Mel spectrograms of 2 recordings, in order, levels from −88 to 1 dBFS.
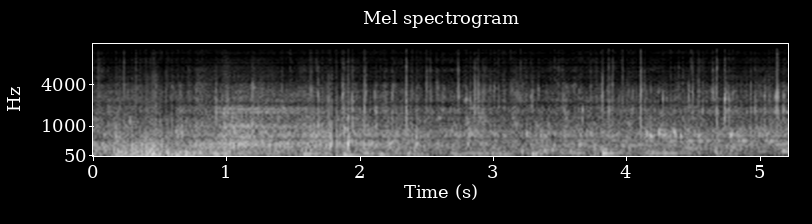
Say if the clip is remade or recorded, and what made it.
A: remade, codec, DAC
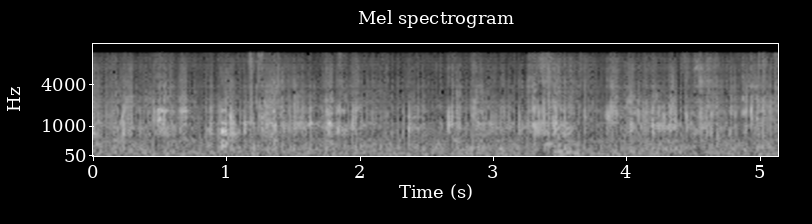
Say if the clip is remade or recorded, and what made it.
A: remade, vocoder, BigVGAN v2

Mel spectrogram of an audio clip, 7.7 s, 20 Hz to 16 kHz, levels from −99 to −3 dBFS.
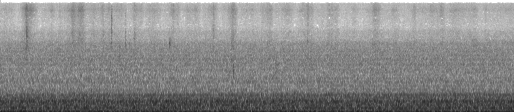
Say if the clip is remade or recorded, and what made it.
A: recorded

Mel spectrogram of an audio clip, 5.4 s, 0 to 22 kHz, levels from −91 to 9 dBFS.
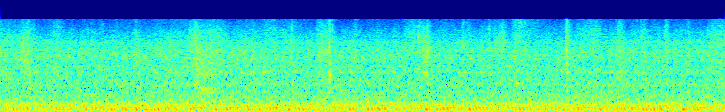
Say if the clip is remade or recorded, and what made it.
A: remade, vocoder, BigVGAN v2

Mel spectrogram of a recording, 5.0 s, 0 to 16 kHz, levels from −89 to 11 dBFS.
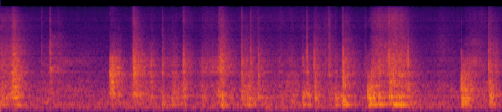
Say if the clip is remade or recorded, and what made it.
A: remade, autoencoder, DAC-VAE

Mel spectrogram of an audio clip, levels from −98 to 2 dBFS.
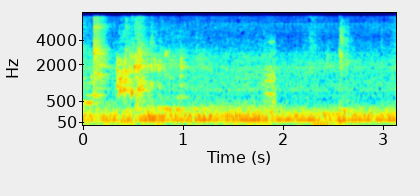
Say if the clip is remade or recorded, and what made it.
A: recorded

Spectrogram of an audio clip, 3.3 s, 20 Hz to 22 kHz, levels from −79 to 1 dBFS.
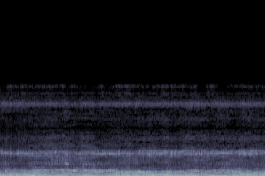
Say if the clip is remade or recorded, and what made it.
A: remade, codec, SNAC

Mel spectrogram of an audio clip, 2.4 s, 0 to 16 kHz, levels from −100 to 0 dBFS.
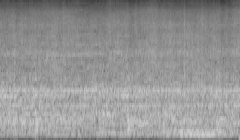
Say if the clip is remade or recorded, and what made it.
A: remade, autoencoder, DAC-VAE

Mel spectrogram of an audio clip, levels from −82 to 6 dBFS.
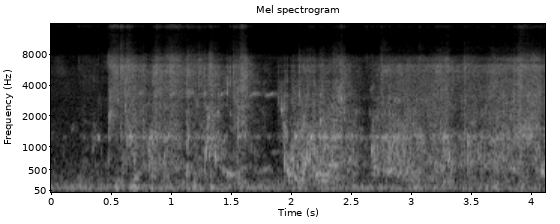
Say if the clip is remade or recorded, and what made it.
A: remade, autoencoder, DAC-VAE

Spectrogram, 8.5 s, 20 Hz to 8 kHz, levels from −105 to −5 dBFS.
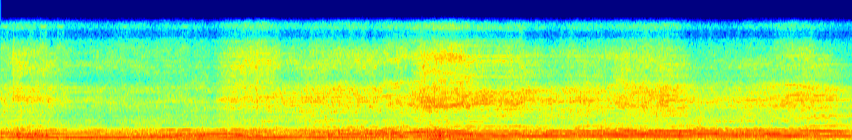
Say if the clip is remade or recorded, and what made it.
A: remade, codec, SNAC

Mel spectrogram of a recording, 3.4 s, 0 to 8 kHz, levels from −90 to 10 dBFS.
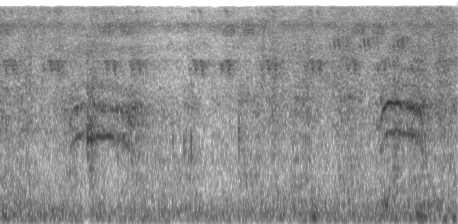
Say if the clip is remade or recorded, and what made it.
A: remade, vocoder, BigVGAN v2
